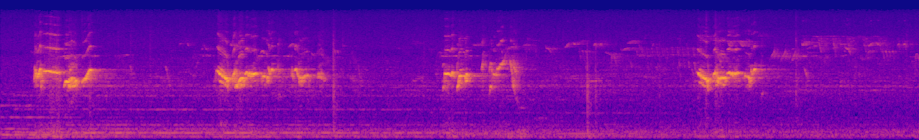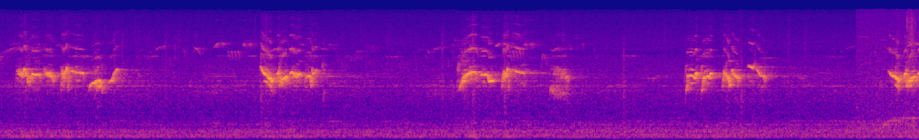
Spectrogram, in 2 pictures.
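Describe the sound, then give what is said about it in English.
Woodland birdsong chorus of wood pigeon, mistle thrush, wren and hedge sparrow: clear, bright warbling phrases repeat in regular bursts every few seconds, fairly loud over a soft low background hush. “Wood pigeon, mistle thrush, wren, and the brisk warbling of a hedge sparrow join together in chorus.”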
